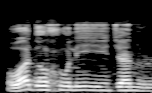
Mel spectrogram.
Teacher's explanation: نون پر جو ہے یہاں پر تشدید ہے، نون مشدد ہے تو یہاں غنہ کرنا ہے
